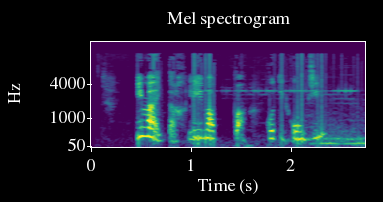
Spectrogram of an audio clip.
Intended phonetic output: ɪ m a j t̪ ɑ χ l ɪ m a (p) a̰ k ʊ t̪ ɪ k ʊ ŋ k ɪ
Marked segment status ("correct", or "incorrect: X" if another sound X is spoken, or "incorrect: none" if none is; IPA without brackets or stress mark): correct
